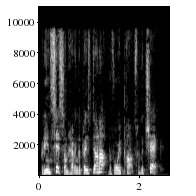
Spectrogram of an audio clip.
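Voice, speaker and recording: An actor playing a hard-up, lovelorn young English writer, hesitant, rueful and well-bred, in a radio drama. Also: male voice, high voice, racing, a bit bright, slightly rough. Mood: rueful, frank. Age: young adult.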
